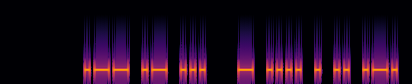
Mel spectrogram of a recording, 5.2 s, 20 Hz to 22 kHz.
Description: Morse code, heard as a keyed tone, about 20 wpm, 700 Hz. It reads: WAS THEIR
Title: Sentences from Top 1000 Words - Review Part 5 - 20wpm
